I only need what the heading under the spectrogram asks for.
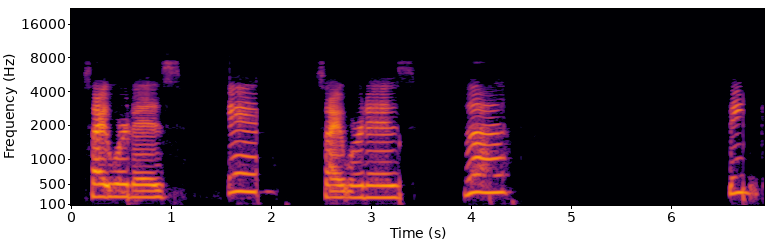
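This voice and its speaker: A woman teacher leading a phonics drill for children in staccato, clipped single words with pauses between them. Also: high voice, gravelly, fairly bright tone, dry recording, highs cut off.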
